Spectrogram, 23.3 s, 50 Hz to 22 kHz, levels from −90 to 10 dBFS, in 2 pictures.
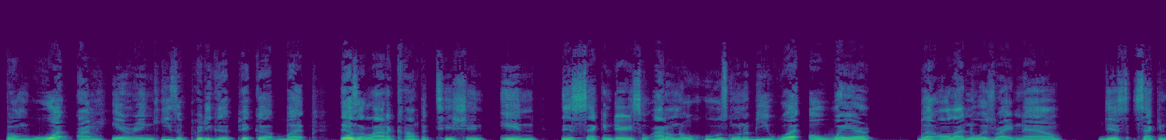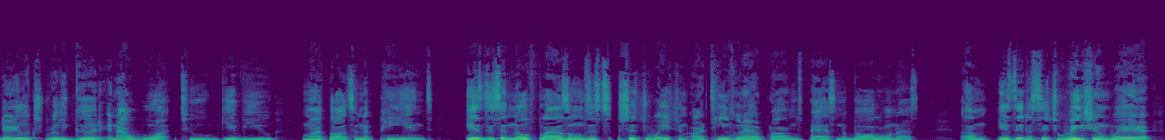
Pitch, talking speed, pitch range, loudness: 155 Hz, 195 wpm, 135-170 Hz, -25 LUFS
